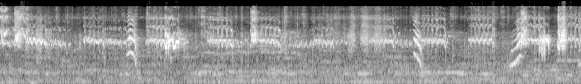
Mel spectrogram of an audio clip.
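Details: Baby budgerigar chirping at food time, a pet parrot being fed; dense, continuous high chirps and harsh trills with sharp rising and falling sweeps, in rapid overlapping bursts throughout, no other clear sounds.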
